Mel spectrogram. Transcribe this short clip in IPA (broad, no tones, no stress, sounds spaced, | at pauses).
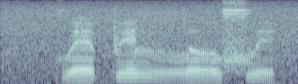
kʷ ɛ p ɪ lː ɤ xʷ ɪ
